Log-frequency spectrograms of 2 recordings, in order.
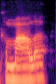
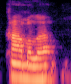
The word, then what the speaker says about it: Kamala: And I'm very confident that we're going to get a win in the favor of Biden and Kamala. Why do I keep saying her name wrong? Kamala.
